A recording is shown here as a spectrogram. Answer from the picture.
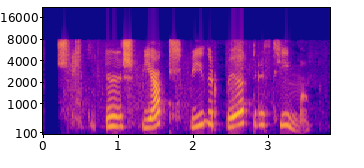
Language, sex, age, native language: Icelandic, male, 9, Icelandic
